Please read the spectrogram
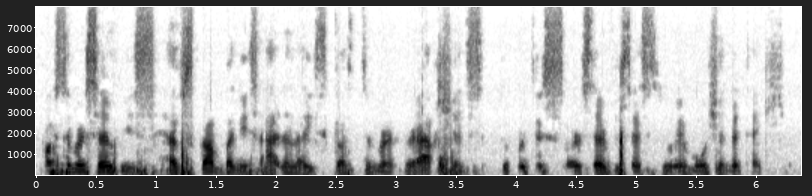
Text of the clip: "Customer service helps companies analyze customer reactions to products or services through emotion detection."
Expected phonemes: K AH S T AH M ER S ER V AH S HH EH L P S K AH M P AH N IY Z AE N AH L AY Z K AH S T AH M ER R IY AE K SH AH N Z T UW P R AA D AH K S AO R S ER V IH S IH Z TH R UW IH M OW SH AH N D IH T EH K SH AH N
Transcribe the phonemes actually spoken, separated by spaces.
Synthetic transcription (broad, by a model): K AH S T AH M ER S ER V AH S HH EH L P S K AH M P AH N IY S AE N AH L AY S K AH S T AH M ER R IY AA K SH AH N S T UW P R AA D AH S AO R S ER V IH S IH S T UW IH M OW SH AH N D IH T EH K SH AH N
